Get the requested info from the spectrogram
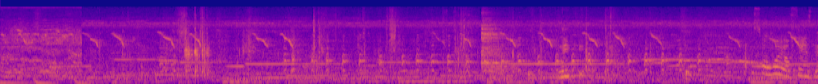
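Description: Chickens clucking and small birds chirping in quick, falling chirps, over background music with long held notes.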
